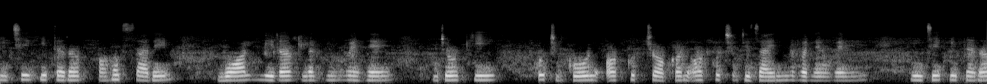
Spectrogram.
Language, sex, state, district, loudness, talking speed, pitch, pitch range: Hindi, female, Haryana, Charkhi Dadri, -18 LUFS, 150 wpm, 195 Hz, 190-205 Hz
